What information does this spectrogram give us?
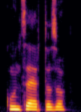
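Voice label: "cuntzertos", female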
